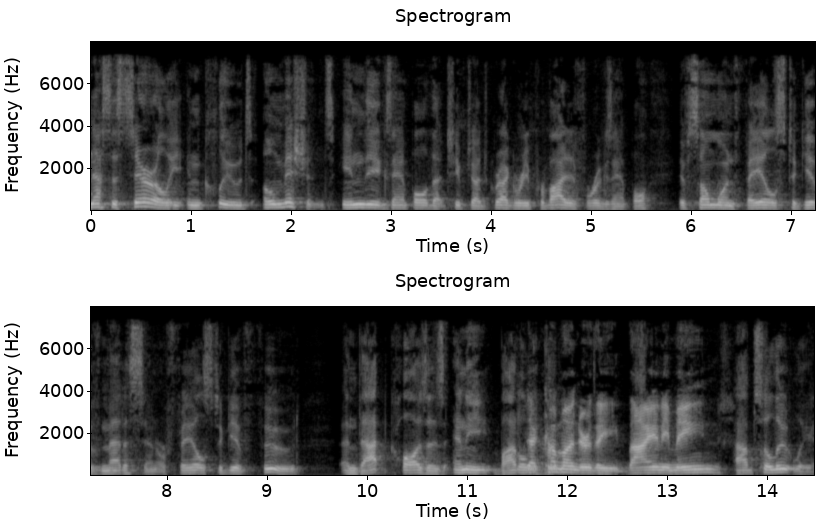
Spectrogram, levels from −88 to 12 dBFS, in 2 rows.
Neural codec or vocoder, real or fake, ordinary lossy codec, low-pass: vocoder, 44.1 kHz, 128 mel bands every 256 samples, BigVGAN v2; fake; AAC, 48 kbps; 7.2 kHz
